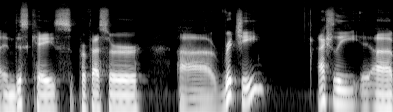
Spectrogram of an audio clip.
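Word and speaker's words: Ricci: this case professor uh richie actually uh professor ritchie's last name was not richie richie is spelled r-i-c-c-i his real name was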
